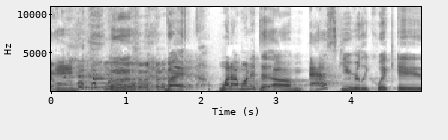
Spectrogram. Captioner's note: ladies laughing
